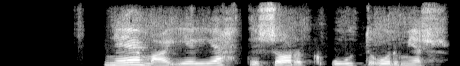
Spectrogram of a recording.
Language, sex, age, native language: Icelandic, female, 11, Icelandic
